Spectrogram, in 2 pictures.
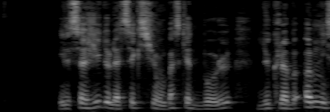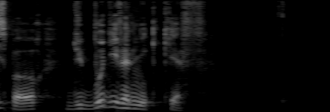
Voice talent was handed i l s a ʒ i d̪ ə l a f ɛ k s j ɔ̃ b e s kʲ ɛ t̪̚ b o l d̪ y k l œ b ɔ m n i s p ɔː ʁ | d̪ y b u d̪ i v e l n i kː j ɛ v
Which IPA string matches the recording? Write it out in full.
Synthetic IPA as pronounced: i l s a ʒ i d̪ ə l a s ɛ k s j ɔ̃ b a s kʲ ɛ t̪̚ b o l d̪ y k l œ b ɔ m n i s p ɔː ʁ | d̪ y b u d̪ i v ɛ l n i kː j ɛ f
